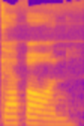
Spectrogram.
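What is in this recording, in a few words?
"gabon", British English; gcompris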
